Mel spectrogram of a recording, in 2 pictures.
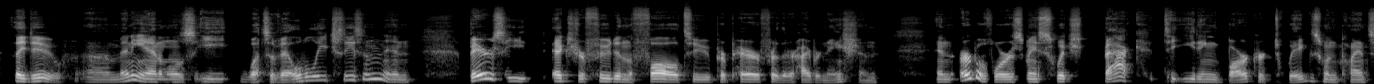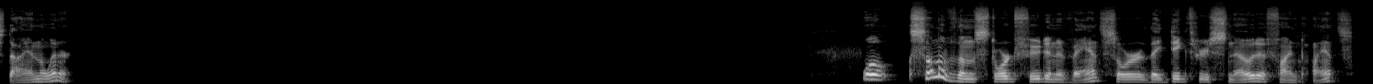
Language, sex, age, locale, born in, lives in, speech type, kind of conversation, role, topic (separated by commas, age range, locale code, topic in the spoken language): English, male, 50-54, en-US, United States, United States, read, expert-assistant, expert, How do animals adapt their behaviors to changing seasons?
